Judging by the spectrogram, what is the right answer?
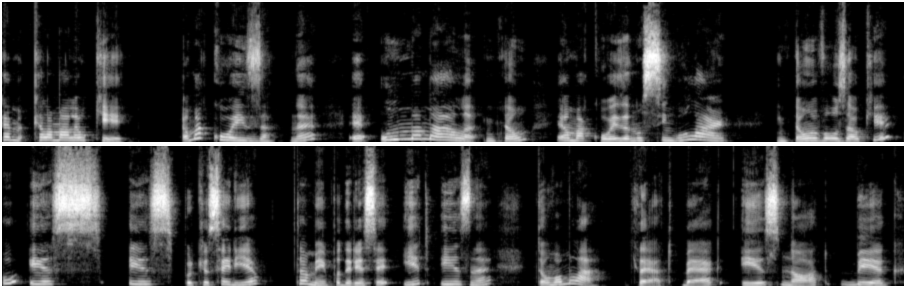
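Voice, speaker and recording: A woman teaching English grammar, asking questions and answering them herself. She reads the English examples slowly and explains at a quicker pace. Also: high-pitched. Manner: asks and answers her own questions.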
